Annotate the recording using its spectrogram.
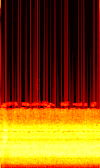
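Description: Steady rushing of fast-flowing floodwater: an even, unbroken hiss.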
